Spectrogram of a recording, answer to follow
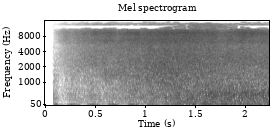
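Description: Intro sound effect: a rushing, wind-like whoosh over a low rumble, swelling up from silence.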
